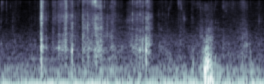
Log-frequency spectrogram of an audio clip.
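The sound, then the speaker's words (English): Crisp crunches of teeth biting into a New England-style cannoli with a fried shell and sweet ricotta filling, a few quiet, sharp cracks spaced apart with soft chewing between them. “But it's like a New England cannoli. Let me take another bite.”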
